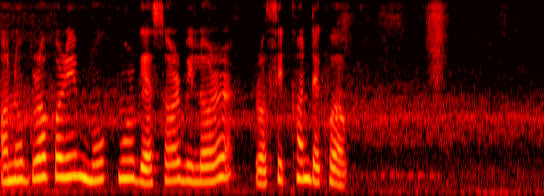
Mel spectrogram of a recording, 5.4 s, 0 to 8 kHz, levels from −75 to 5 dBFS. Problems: constant background noise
